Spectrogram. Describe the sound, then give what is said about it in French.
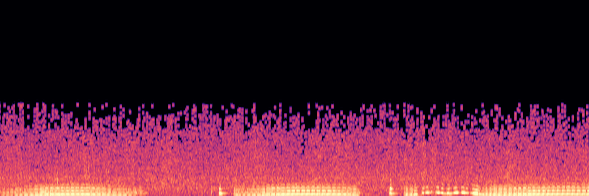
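A pigeon coos in three long, warbling calls, fairly loud, with brief clicks and soft rustles in the short pauses between them. “Le petit pigeon.”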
